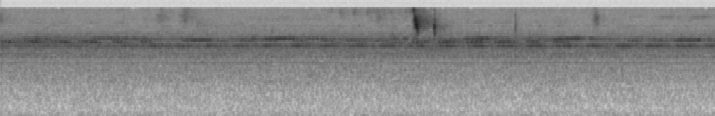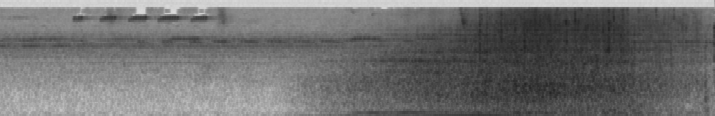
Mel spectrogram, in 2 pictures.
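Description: Night ambience of chirping crickets, then a car approaches after about seven seconds, its engine and tyres growing loud to a peak near the end and easing off as it pulls up.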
